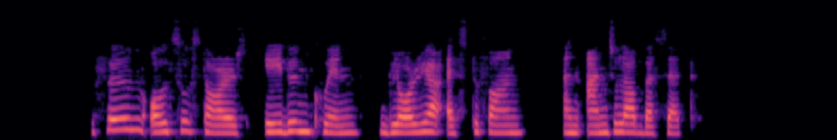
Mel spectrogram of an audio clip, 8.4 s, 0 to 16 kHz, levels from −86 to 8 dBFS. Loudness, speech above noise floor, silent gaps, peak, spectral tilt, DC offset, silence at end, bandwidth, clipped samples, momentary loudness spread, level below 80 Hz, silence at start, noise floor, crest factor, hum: -25 LUFS; over 65 dB; none; -10 dBFS; -7.5 dB/octave; under 0.1%; 1.55 s; 7.4 kHz; under 0.1%; 10 LU; -82 dBFS; 0.95 s; under -90 dBFS; 18 dB; none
